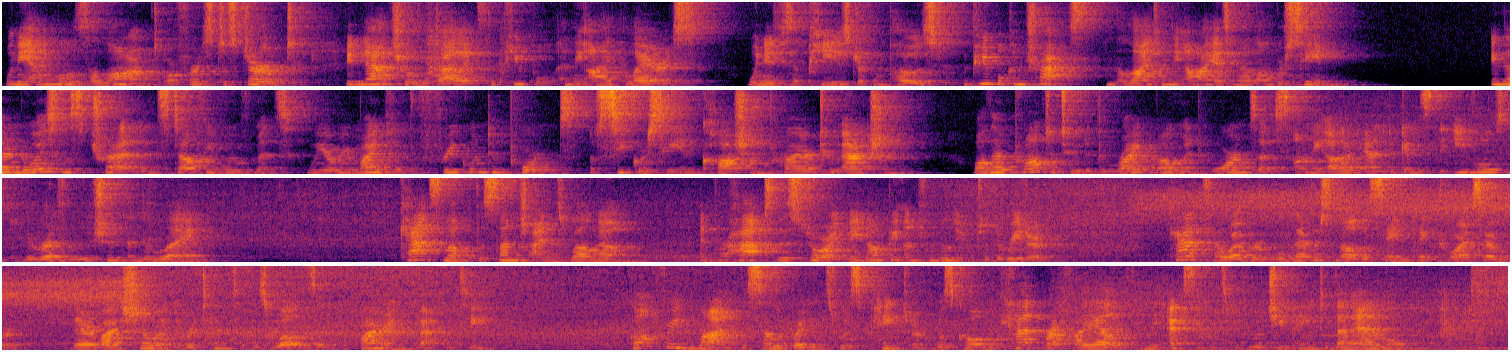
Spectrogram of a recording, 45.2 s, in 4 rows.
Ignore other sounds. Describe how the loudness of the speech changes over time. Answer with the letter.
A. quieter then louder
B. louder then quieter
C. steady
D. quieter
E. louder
C.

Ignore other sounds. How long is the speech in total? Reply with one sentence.
The speech can be heard for 40 seconds in total.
